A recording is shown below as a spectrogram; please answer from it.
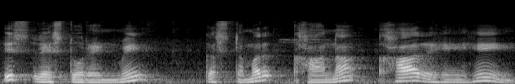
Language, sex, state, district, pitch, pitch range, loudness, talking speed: Hindi, male, Madhya Pradesh, Dhar, 115 Hz, 105-160 Hz, -18 LUFS, 95 wpm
